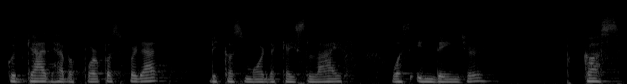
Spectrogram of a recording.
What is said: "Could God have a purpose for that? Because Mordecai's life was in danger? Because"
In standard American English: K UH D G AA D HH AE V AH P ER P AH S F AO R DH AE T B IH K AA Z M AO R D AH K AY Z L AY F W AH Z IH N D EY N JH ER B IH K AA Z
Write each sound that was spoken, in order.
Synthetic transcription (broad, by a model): K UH D G AA D HH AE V AH P ER P AH S F AO R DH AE T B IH K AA S M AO R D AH K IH S L AY F W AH S IH N D EY N JH ER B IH K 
